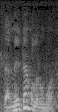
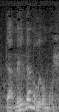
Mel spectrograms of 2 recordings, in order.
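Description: No difference in how they are said.

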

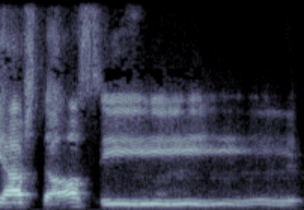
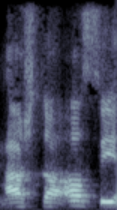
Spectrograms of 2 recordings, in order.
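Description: First: Drawn out very slowly, softer and lower; longing sigh. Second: Said in the usual way. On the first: Retold or imitated. Wife waiting at the window, a slow longing murmur. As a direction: let the wife's yearning stretch each syllable. Wife anxiously awaiting husband.

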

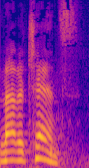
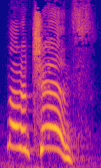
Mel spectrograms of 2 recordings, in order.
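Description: First: Said in the usual way. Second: "Not a chance" flung up high in triumph; emphatic refusal. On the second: Acted. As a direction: crow it, no way you're getting it. Butcher refusing, worked up.

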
